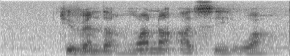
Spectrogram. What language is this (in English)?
Venda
